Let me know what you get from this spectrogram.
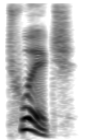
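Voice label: "twitch", English word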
